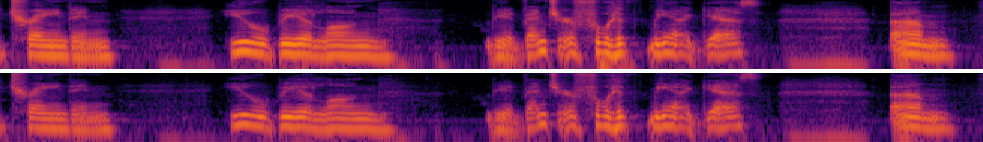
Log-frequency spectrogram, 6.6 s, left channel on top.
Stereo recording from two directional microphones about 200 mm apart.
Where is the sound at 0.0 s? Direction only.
35° left (ahead or behind).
